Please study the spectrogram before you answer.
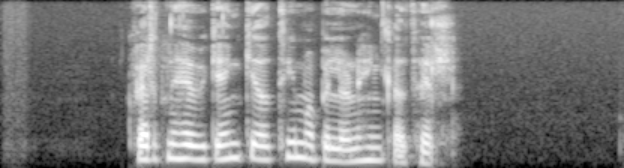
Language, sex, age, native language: Icelandic, female, 30-39, Icelandic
